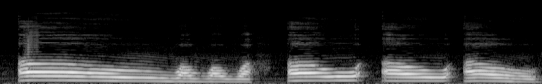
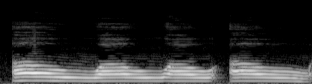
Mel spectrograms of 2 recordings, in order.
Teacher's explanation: when an American speaker makes an O we end the vowel with a small W sound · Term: hidden W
